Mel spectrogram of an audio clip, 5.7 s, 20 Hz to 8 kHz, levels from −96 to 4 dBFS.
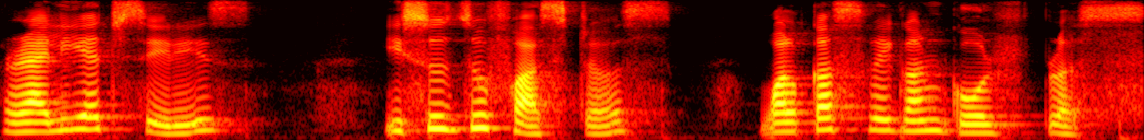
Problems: background sounds at intervals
